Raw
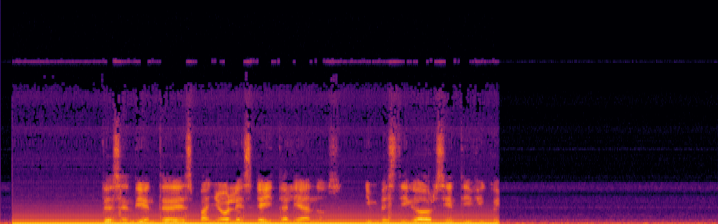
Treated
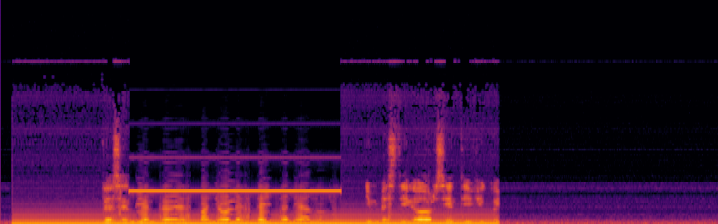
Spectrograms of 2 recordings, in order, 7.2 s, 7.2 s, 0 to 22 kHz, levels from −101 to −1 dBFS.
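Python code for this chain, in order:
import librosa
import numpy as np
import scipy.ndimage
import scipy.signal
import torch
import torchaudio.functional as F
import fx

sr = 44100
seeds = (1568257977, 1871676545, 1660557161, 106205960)

y = fx.robotise(x, sr, hz=254.0)
y = fx.pwm(y, sr, carrier_hz=3300.0, at=(1.29, 3.41))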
